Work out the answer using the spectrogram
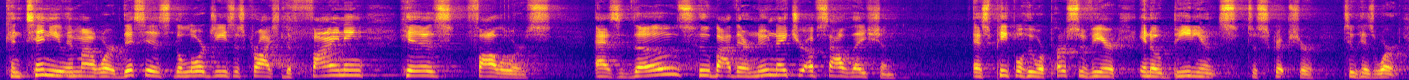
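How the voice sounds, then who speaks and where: A man preaching a passionate sermon as pastor, swinging from slow, low stretches to loud cries. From Costa Rica. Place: church sanctuary. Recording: long reverb of a church sanctuary.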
